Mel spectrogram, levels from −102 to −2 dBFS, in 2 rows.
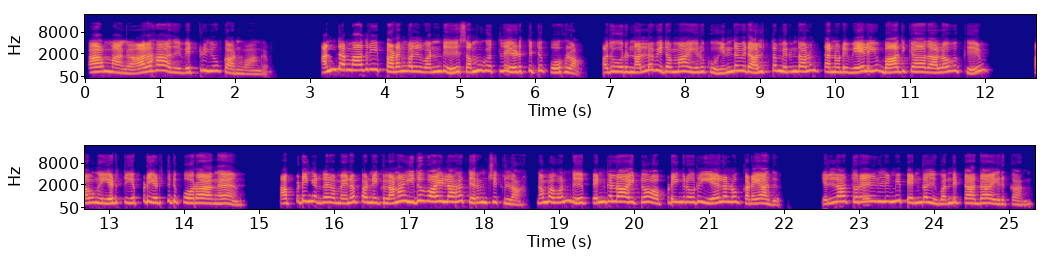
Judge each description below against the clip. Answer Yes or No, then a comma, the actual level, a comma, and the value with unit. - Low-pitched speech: No, very high, 310 Hz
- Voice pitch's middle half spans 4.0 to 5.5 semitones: No, average, 3.6 semitones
